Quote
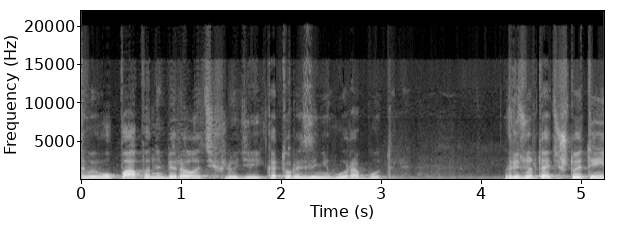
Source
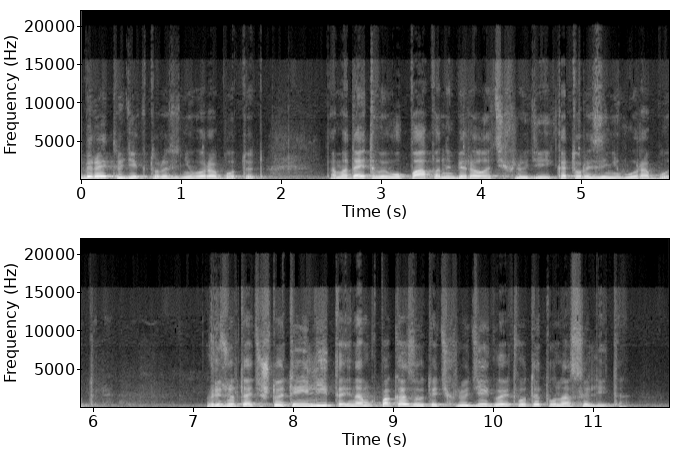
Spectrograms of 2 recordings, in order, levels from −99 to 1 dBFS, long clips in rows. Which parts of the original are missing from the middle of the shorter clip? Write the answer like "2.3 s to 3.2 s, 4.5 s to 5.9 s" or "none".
none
